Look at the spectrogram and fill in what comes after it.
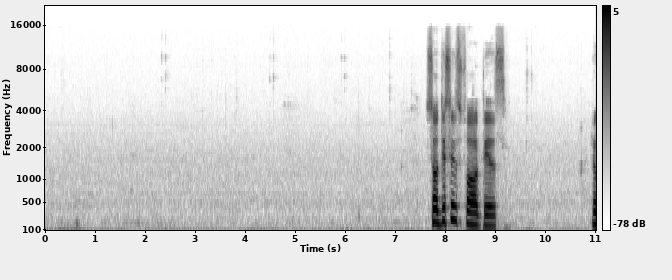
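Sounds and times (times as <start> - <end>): faint low room hum: 0.0 - 11.0
computer mouse clicks: 2.2 - 5.0, 5.8 - 7.6, 9.6 - 9.9.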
